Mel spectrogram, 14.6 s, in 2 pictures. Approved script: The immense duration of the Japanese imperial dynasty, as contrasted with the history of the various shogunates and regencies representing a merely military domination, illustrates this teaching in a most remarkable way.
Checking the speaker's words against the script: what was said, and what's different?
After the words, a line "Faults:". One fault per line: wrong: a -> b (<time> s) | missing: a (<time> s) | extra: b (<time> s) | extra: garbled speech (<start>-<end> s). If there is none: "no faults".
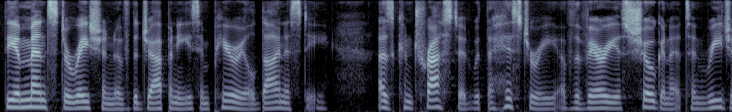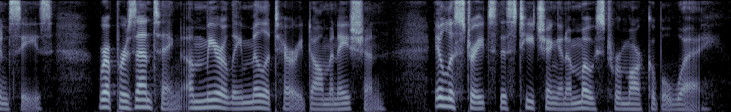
The immense duration of the Japanese imperial dynasty, as contrasted with the history of the various shogunates and regencies representing a merely military domination, illustrates this teaching in a most remarkable way.
Faults:
no faults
